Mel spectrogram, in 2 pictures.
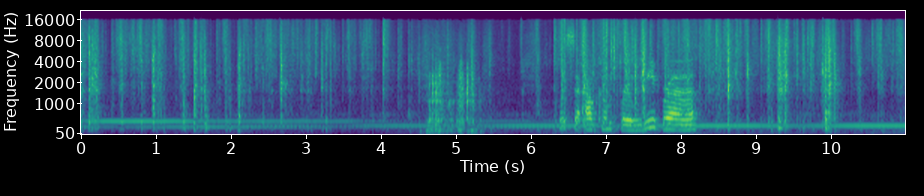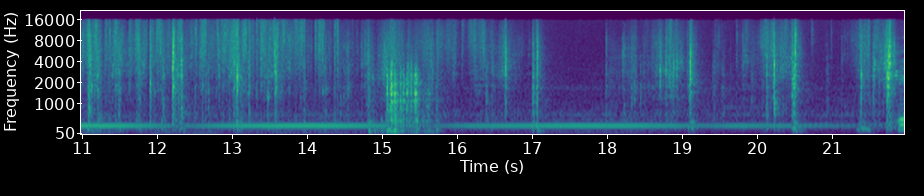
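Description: Cards shuffle and slap together in hands.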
